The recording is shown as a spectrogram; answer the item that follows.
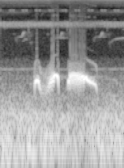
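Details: A single spotted dove phrase, used as a lure: two short rising coos then a sustained, gently falling coo, against a faint steady whine.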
